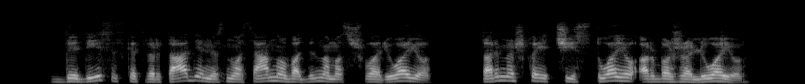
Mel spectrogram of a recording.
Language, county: Lithuanian, Kaunas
